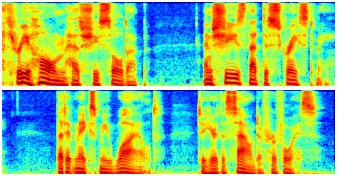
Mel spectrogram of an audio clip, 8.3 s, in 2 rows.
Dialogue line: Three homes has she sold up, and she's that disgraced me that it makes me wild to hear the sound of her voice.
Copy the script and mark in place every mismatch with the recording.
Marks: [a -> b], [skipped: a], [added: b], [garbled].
Three [homes -> home] has she sold up, and she's that disgraced me that it makes me wild to hear the sound of her voice.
